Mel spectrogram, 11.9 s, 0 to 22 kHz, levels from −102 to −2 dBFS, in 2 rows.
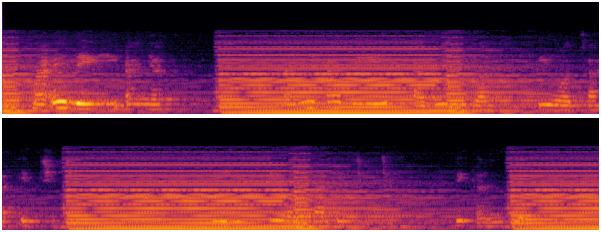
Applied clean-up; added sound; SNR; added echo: none; Organ; 0 dB; reverberation time 0.7 s.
